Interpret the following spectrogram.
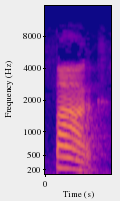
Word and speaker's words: पार्क: शब्द आ गया है, पार्क। ये रेफ की मात्रा है, ठीक है, जो कि प और क के बीच में जिसका उच्चारण किया जाएगा। पा और क के बीच में र की आवाज आएगी।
